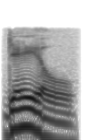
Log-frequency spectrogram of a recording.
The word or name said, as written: gale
